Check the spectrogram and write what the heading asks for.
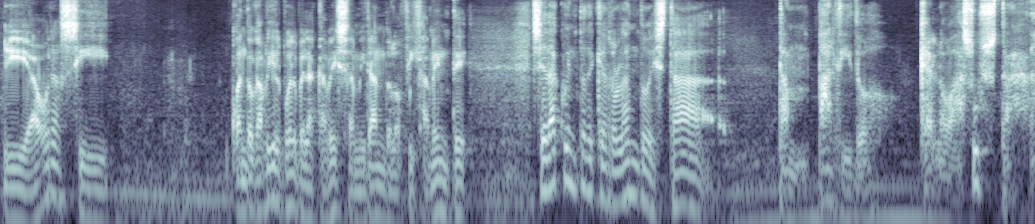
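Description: An actor playing a solemn, emotive storyteller, reading scripted narration for a romantic melodrama. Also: male voice, rumbling low, sing-song, a little slow, slight background noise, exaggerated voice. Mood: solemn, tender.

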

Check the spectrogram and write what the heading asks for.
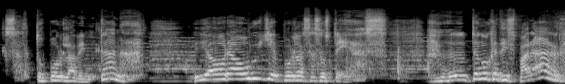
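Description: An actor playing an agitated police chief in a radio serial, urgent and exclamatory. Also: male voice, sits high, big pitch swings, a little slow. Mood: exasperated urgency. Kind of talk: radio serial melodrama acting. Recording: dramatic music behind the voice.

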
